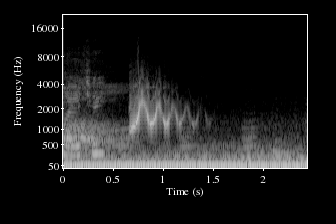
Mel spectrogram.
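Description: Comic cartoon "boing" sound effect with a fast wobbling pitch, lasting under a second and fading out, over light background music.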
